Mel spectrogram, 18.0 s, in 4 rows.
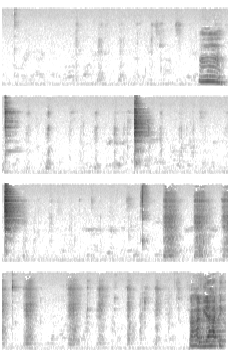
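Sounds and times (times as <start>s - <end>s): metal spoon clinking on plate: 4.6s - 5.0s, 7.2s - 7.6s, 9.1s - 9.5s
crunching of crispy cracker: 11.6s - 17.1s.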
